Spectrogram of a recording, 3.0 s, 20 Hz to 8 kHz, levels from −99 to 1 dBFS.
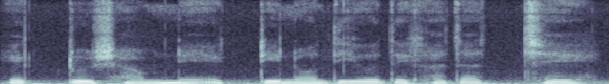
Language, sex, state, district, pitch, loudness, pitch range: Bengali, male, West Bengal, Alipurduar, 160 Hz, -14 LUFS, 155-170 Hz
